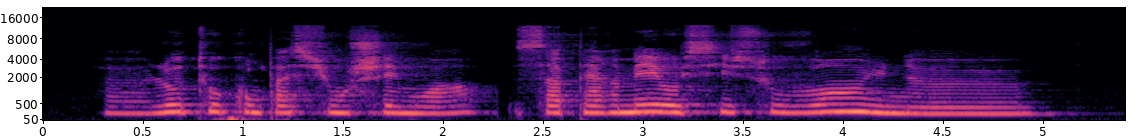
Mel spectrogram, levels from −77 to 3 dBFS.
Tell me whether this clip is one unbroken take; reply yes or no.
no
